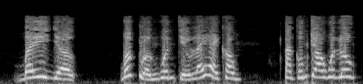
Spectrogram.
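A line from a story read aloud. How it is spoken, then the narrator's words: Angry. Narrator (Vietnamese): Ung Thanh giận dữ nói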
